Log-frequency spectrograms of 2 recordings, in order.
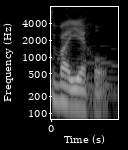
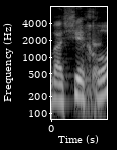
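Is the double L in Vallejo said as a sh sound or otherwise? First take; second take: other; sh. First: The double L does not sound like sh. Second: The double L sounds like sh. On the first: This is how most Spanish speakers say it. "most Spanish speakers use Vallejo" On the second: This is how the speaker's own region says it. "We pronounce it like a sh, so I say Vallejo"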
